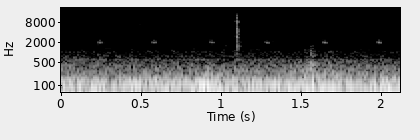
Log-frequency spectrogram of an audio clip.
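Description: Steady low rumble of a car's engine and tyres heard from inside the cabin while driving, with one short click about a second in.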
